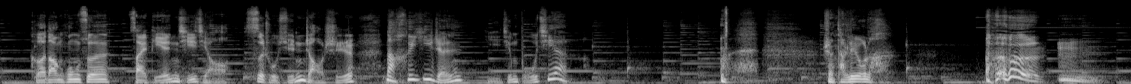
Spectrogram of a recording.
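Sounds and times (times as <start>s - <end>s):
speech: 0.3s - 5.8s, 8.3s - 9.0s, 10.0s - 10.6s
man giving a deliberate throat-clearing cough: 9.8s - 11.1s.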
